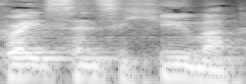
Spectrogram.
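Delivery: normal talking voice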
